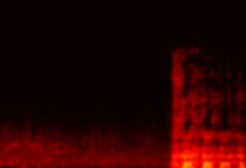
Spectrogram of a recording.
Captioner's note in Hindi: हँस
